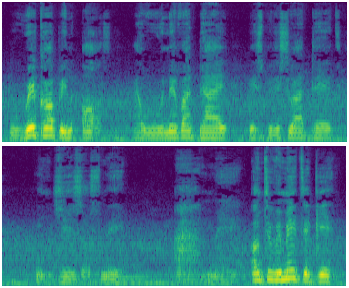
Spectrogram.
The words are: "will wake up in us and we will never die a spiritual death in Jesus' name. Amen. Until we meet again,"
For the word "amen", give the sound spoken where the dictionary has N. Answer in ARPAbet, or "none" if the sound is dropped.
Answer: N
